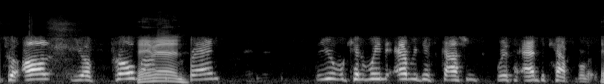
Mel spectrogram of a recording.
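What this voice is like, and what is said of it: Foreign accent, non-native English speaker. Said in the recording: “did not grow up here. You could tell by listening to his accent”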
